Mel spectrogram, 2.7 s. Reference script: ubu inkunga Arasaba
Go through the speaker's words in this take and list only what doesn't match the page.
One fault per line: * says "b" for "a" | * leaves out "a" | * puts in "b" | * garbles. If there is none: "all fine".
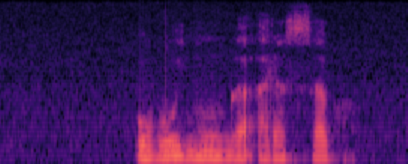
all fine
